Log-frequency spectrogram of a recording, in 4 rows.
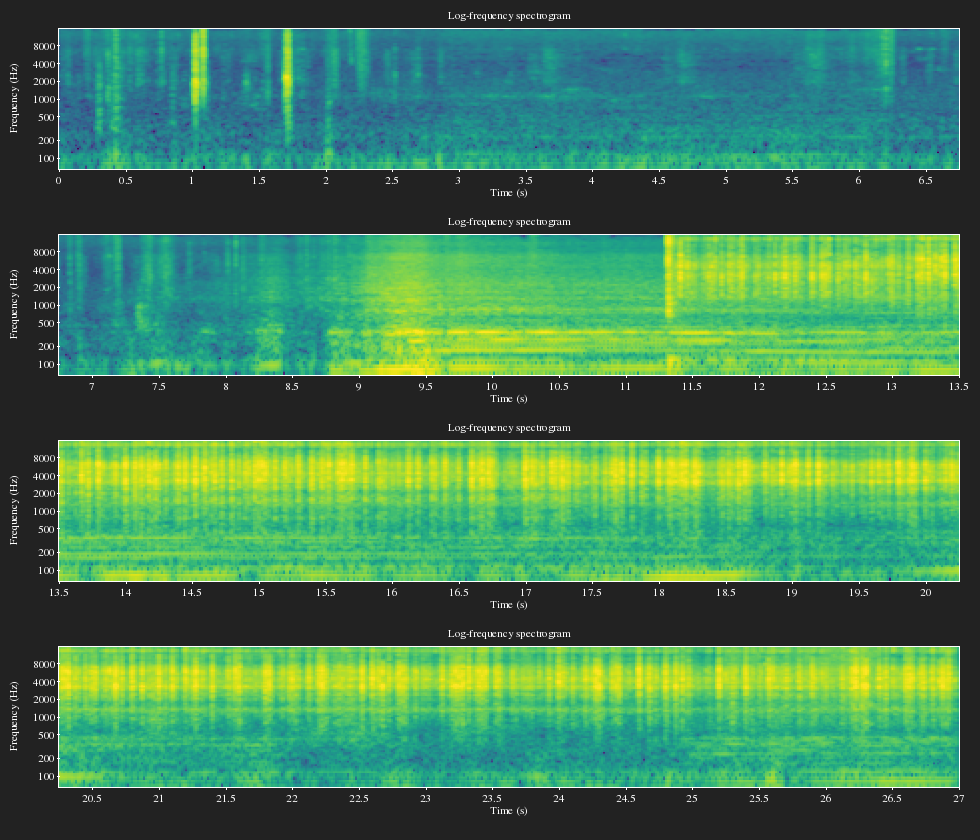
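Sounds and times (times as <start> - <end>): microwave low hum: 9.5 - 18.9
microwave motor clicking rattle: 11.3 - 27.0.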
